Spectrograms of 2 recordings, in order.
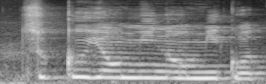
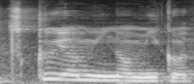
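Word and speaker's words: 月読命: 月の神はいつく読みの命って言うんですうん月を読むはい命と書いてつく読みの命って言うんですけどね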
